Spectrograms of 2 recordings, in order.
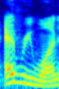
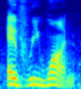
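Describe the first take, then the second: First: Said in the usual way. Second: "everyone" spaced out evenly, syllable by syllable. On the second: Shown as a demonstration. Teacher showing how "everyone" can rhyme with done, syllables spaced out. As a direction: space out each beat of "everyone". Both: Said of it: "if you space out everyone".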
